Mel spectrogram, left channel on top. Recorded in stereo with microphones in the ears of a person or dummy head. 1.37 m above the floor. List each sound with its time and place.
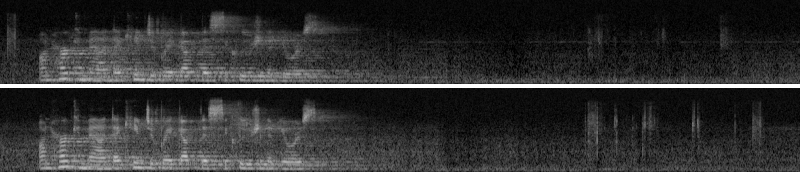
0.4 s a woman speaking: 80° right, 2.5 m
